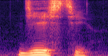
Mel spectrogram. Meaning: somewhere (position)
- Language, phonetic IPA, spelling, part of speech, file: Belarusian, [ˈd͡zʲesʲt͡sʲi], дзесьці, adverb, Be-дзесьці.ogg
